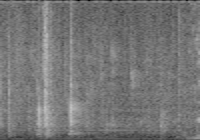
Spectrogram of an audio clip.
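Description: Two light clicks close together from handling the wok and stove as the burner is set to medium heat, over a faint steady hum.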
